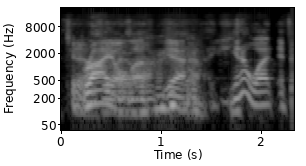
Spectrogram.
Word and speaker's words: Raiola: He's going to learn how to pronounce his name too. Raiola.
